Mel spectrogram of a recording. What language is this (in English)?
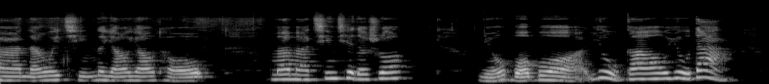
Chinese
